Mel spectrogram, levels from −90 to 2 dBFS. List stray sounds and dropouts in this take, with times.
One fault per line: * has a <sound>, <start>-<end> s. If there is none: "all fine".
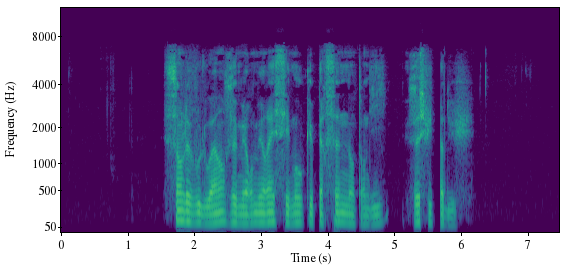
* has a dropout, 5.6-5.7 s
